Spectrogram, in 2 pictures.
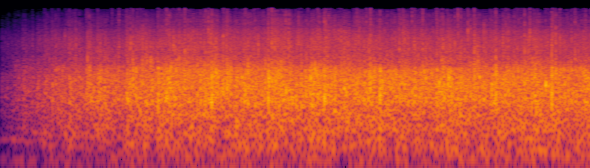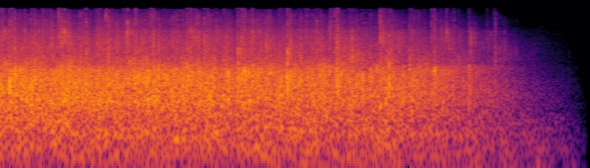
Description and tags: Applaus - Seminar, kurz
Short applause after a seminar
